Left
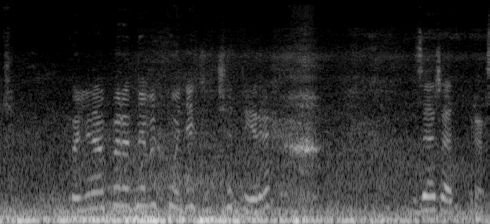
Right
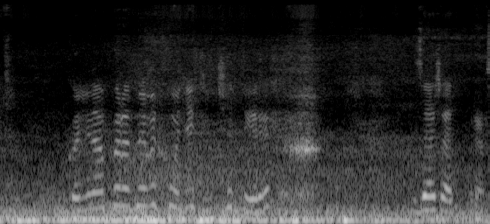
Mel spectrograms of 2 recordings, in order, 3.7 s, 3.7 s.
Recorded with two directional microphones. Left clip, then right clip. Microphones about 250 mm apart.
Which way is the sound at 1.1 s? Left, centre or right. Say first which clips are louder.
Even; right.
